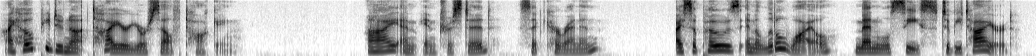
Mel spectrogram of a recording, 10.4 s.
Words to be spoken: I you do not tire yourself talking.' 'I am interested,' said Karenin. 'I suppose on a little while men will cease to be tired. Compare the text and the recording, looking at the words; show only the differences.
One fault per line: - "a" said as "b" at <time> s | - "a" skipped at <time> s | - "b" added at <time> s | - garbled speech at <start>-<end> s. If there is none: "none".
- "hope" added at 0.1 s
- "on" said as "in" at 7.4 s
